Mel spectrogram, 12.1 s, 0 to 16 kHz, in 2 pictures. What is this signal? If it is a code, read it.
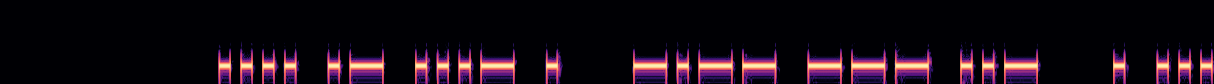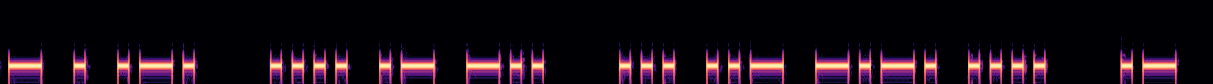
Morse code, heard as a keyed tone, about 22 wpm, 700 Hz. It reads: HAVE YOU EVER HAD SUCH A
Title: Sentences from Top 1200 Words 22wpm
